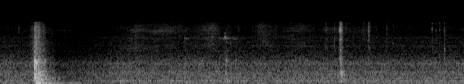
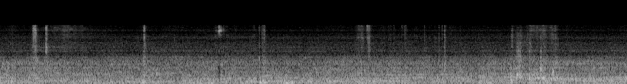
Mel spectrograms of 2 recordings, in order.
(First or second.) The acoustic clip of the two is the first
